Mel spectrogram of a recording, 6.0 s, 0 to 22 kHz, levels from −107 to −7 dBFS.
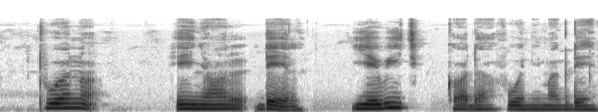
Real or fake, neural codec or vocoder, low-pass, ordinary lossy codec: real; none; 10.8 kHz; none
